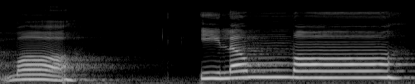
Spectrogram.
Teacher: Lam pada lafaz Allah dibunyikan secara tafkhim karena huruf sebelumnya fathah, maka dibacanya tebal.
